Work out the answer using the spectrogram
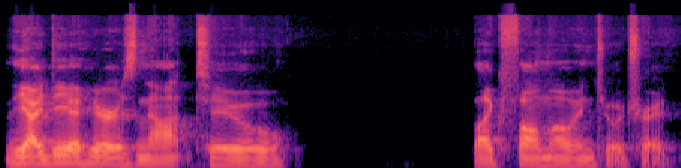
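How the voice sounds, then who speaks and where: A man's voice: fairly low pitch, steady tone, a little slow, a little mellow. A man in his late twenties co-hosting a live trading stream, patiently walking through chart settings and restarting his phrases. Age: late 20s. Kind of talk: casual live-stream explaining.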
